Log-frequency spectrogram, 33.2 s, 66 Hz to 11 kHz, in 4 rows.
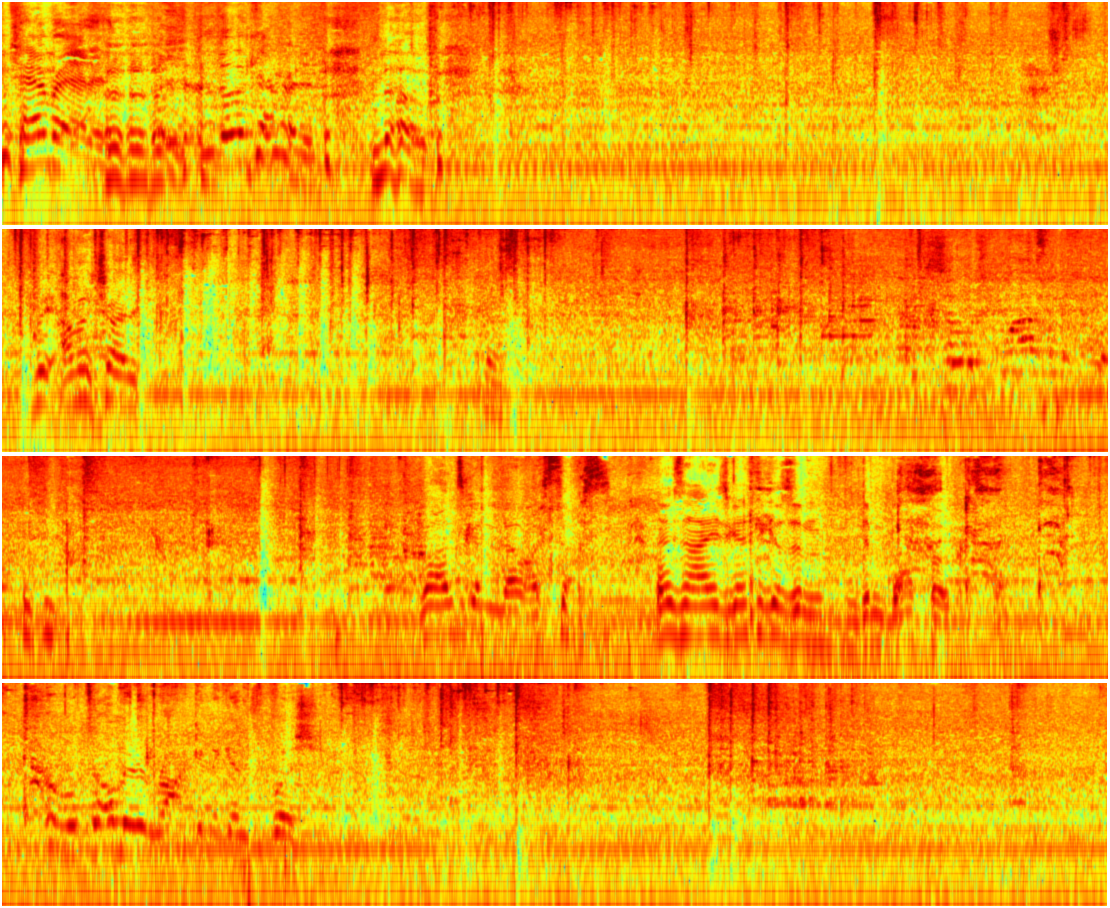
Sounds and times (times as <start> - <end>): Speech: 0.0 - 3.3, 8.5 - 9.4, 15.0 - 17.0, 19.4 - 24.2, 25.1 - 27.3.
